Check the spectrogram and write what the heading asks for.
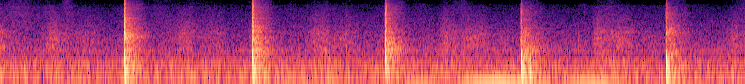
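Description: A hand patting a pet's back and rump, a sharp pat about every second and a quarter.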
